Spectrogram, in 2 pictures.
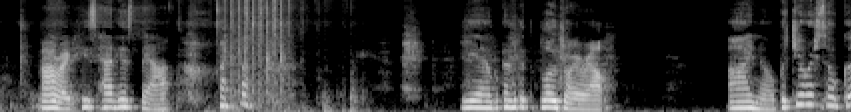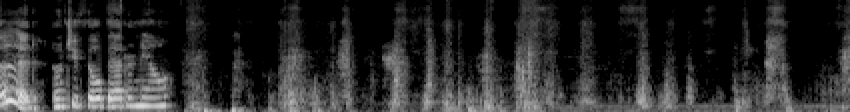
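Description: A small dog rolls and rubs itself on a rug with a soft scuffing sound.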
